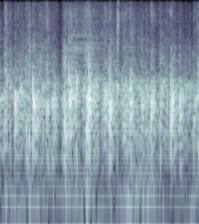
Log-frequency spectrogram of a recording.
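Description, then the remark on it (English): A crowd claps for a few seconds to celebrate a year of their largest Christmas and more decisions and baptisms than ever, a dense, steady patter of many hands with sharp individual claps standing out, fairly quiet overall and with no voices. “We can clap for that.”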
